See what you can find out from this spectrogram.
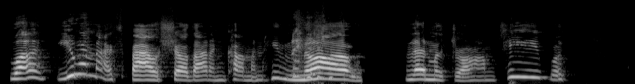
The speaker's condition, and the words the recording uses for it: Deafness. It's not a British accent, I wish.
